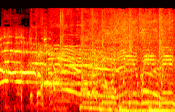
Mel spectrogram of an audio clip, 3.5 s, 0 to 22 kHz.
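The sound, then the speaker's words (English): A woman on a phone line, who has just won $10,000 in a quiz, screams excitedly in loud, sustained shrieks that rise and fall in pitch, with other voices clamoring beneath her throughout the short burst. “Oh, she's screaming.”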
